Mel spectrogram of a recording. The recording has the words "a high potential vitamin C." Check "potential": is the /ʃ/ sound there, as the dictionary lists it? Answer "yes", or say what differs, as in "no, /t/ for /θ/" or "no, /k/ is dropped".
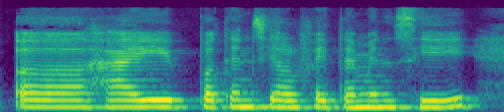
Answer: no, /s/ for /ʃ/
